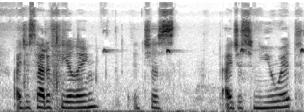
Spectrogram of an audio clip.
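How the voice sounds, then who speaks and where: A woman talks in a fairly high, somewhat breathy voice. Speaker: vlogger. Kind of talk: personal vlog recap. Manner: casual, with fillers.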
